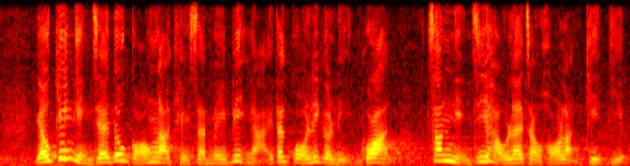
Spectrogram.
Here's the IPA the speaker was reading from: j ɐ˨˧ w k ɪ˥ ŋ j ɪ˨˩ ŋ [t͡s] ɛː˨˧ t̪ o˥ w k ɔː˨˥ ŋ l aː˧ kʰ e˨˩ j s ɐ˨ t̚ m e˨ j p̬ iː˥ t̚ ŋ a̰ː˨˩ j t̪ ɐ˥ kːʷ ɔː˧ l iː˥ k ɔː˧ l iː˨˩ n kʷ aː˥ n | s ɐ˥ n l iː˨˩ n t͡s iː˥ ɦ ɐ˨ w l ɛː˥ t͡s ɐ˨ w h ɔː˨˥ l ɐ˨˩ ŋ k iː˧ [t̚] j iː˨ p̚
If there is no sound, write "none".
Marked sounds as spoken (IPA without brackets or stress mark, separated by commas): t͡s, t̚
